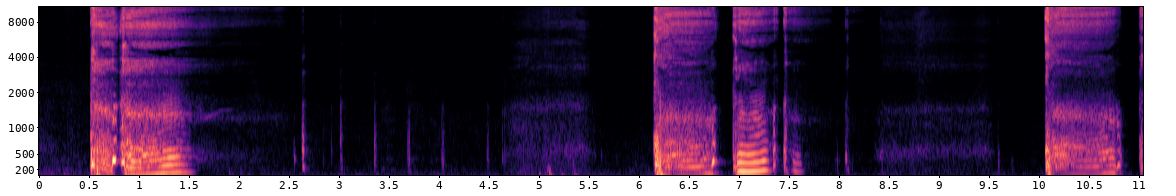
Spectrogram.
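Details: Sick girl with several harsh, barking coughs with a rough, congested edge, separated by quiet breathing and faint sniffing; barky congested cough.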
